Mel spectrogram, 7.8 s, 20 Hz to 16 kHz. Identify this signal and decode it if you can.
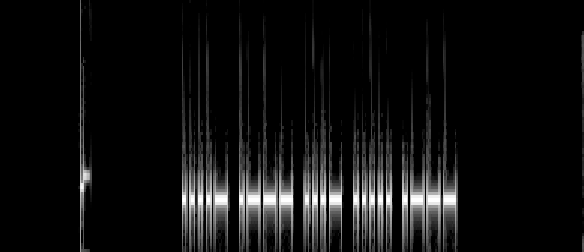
Morse code, heard as a keyed tone, about 22 wpm, 700 Hz. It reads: 4JV5J
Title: Five Challenging Letter-Number Combinations 22wpm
